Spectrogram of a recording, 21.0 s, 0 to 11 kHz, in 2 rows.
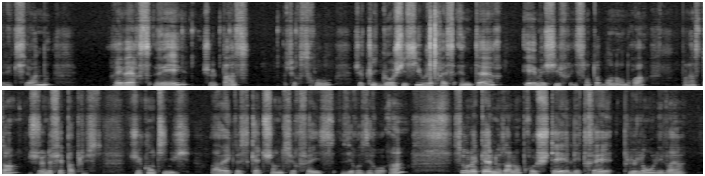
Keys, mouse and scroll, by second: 2.7 click, 3.2 click, 4.1 click, 6.4 Return, 15.1 click.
